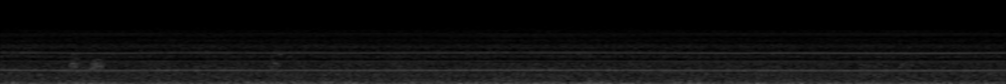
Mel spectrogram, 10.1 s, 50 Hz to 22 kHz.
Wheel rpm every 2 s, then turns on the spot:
0, 0, 0, 0, 0.
none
